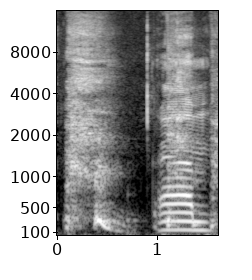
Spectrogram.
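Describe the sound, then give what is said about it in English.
A deep, rough cough right up close to the mic, a single throaty burst, followed a moment later by a short voiced grunt or hum. “Ooh, that cough was real deep.”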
